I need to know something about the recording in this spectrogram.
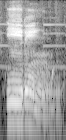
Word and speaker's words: eating: Y asegúrese de pronunciar la letra T como si fuera una R. Y decimos eating, eating.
